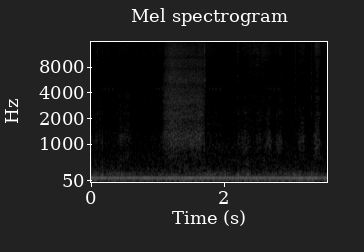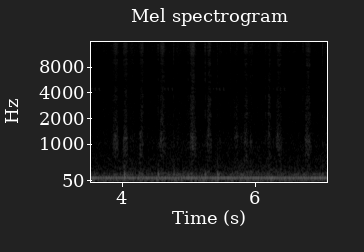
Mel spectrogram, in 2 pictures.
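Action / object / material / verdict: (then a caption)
scrape / glossy paper magazine page / paper / none. A fingertip traces and rubs across a supplement ad page of an open magazine made of thin, flexible glossy paper, lying flat on a carpet. A steady low hum sits under a longer bright rubbing swish near the start, followed by a series of short, light, scratchy strokes.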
